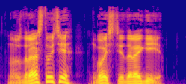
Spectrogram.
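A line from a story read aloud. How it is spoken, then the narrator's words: Cheerful booming voice. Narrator (Russian): весело прогудел казак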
